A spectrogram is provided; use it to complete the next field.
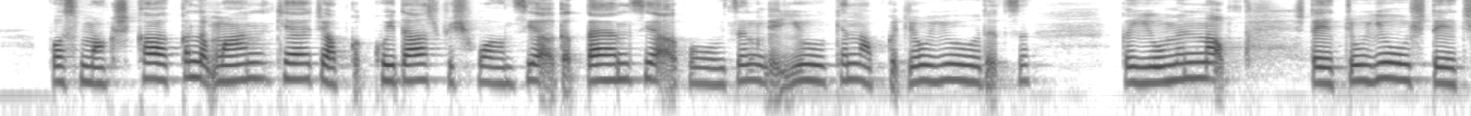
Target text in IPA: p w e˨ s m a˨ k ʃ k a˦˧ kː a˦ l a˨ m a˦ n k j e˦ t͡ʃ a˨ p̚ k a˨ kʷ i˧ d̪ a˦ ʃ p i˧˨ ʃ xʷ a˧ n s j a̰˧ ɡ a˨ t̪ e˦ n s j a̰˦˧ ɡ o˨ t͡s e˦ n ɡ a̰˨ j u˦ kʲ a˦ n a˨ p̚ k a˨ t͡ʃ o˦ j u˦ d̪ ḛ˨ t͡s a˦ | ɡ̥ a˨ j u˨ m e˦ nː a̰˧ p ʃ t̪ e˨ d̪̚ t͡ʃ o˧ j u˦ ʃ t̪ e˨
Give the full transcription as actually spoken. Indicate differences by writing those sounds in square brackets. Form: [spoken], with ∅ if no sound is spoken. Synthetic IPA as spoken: p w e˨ s m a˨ k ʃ k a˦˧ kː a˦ l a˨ m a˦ n k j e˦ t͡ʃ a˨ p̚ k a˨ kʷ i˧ d̪ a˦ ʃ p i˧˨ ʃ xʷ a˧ n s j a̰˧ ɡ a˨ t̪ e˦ n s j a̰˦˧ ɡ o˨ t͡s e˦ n ɡ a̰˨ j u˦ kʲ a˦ n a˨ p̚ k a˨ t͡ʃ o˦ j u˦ d̪ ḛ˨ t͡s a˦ | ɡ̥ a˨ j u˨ m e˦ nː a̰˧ p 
